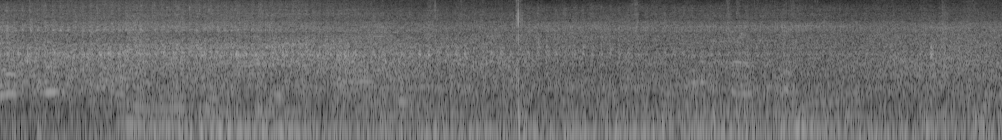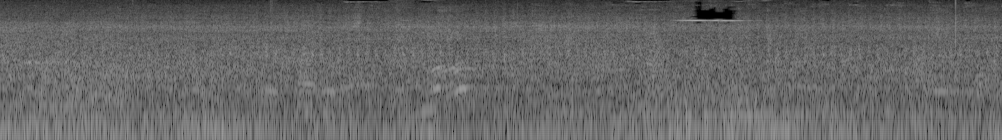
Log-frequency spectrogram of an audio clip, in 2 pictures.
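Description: Motor vehicle engine running steadily at low speed, heard from inside the vehicle, over street noise with faint voices in the background.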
